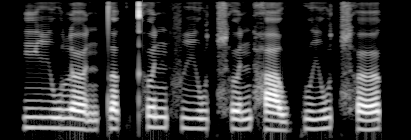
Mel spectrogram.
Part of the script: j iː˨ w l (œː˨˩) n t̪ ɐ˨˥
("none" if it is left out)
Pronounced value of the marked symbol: œː˨˩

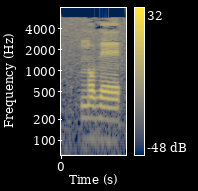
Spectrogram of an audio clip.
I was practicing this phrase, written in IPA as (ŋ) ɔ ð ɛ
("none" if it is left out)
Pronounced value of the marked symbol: n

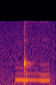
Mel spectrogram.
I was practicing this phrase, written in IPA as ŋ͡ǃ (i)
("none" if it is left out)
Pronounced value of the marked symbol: i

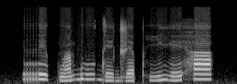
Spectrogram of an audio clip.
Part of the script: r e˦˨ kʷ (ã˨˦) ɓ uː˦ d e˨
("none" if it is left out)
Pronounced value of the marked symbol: ã˨˦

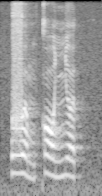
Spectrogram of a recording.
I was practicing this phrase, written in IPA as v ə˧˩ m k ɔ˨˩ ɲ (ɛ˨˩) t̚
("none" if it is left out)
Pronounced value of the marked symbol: ə˨˩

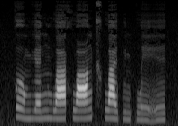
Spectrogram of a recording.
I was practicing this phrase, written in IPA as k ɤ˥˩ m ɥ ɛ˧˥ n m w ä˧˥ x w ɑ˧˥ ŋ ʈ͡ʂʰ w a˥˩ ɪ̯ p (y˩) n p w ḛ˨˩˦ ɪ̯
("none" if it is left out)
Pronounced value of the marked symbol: y˩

